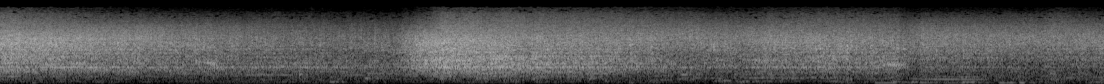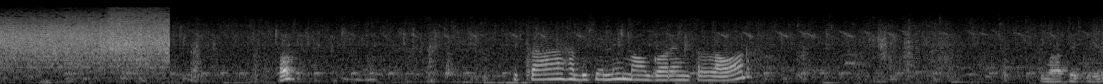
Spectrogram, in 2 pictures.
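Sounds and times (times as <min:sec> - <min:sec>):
tofu sizzling in hot oil: 0:00.0 - 0:12.8.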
